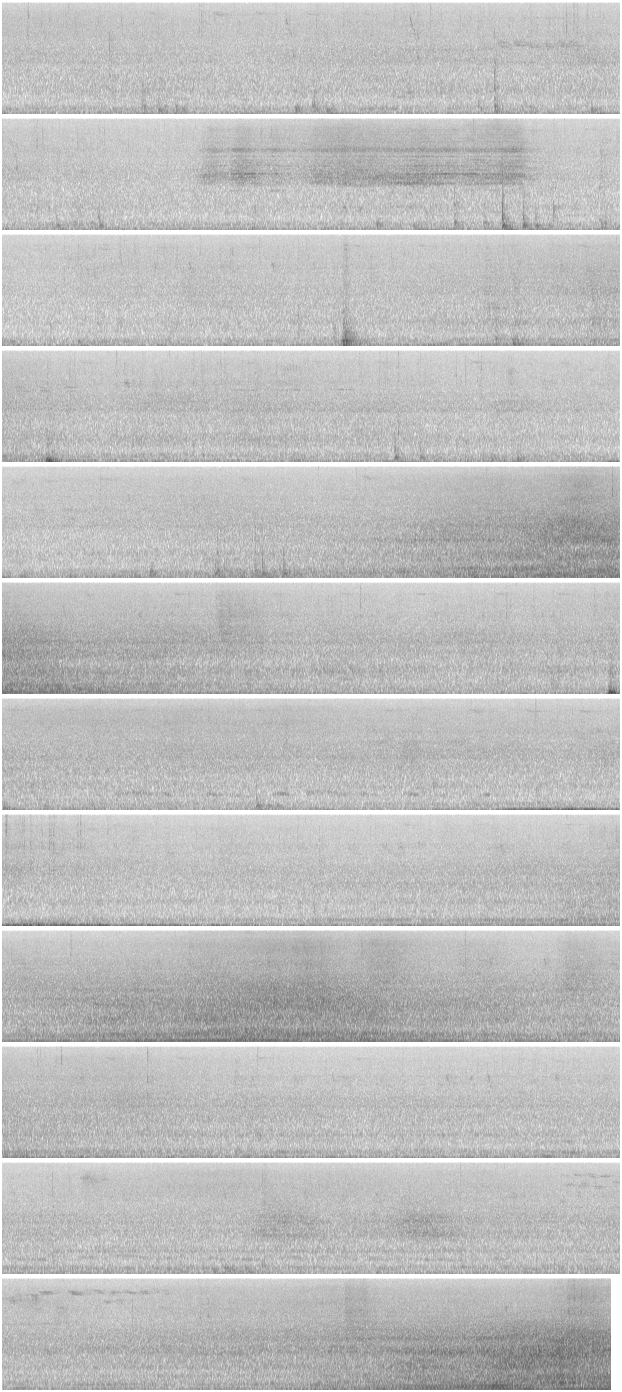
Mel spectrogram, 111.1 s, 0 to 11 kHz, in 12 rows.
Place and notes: Middlewich, UK - Soundscape of Lockdown for World Listening Day
Recording from my garden just as lockdown is really easing, on World Listening Day using Rode microphones in ORTF configuration onto a Zoom F6 recorder. Weather conditions are light rain #wld2020 #worldisteningday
